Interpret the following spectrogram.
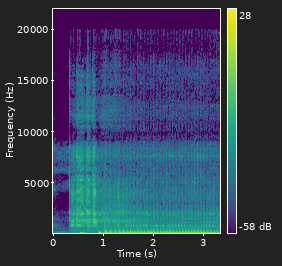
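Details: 1985 Yamaha TriMoto 225DX three-wheeler with a new throttle setup, exhaust full of Marvel Mystery Oil and smoking; cranks briefly, catches within a second, settles into an even thumping idle with no misses or knocks.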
